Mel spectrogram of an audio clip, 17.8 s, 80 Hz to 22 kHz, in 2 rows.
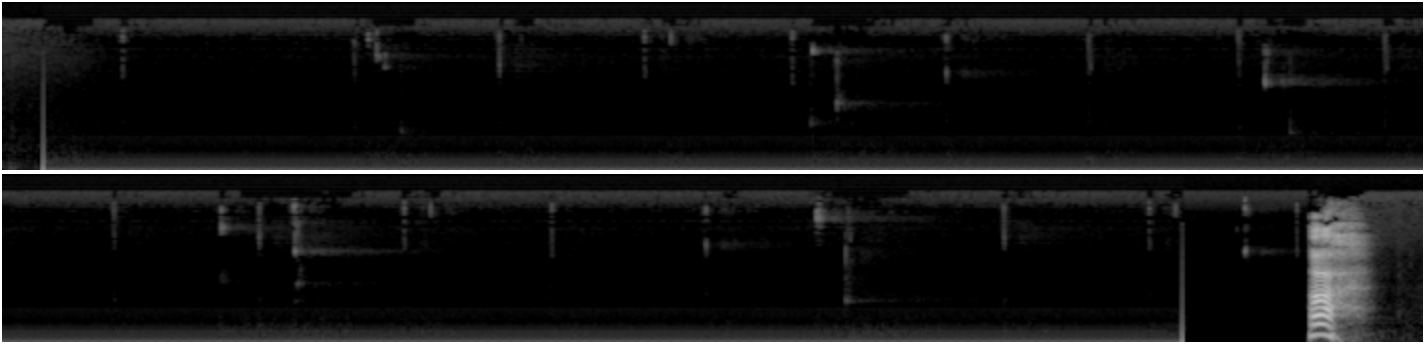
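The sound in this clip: A steady, very low 33 hertz test tone, loud and unbroken for about sixteen seconds, cuts off abruptly. A brief voice exclamation follows.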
